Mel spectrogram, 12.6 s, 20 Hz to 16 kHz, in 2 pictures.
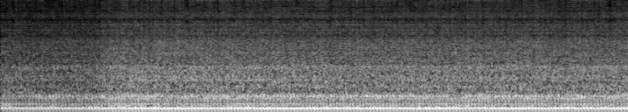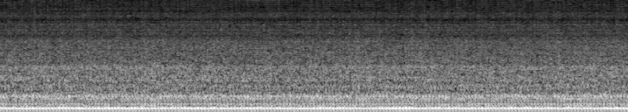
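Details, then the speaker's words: Craftsman snowblower, thought to be about 3–4 years old, after start-up with choke clicked to full run: steady, even small-engine putter with smooth hum, no popping or hunting; idling normally with choke off. "Go to click it 1 more time to full run on the choke. Now the machine is at full run."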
